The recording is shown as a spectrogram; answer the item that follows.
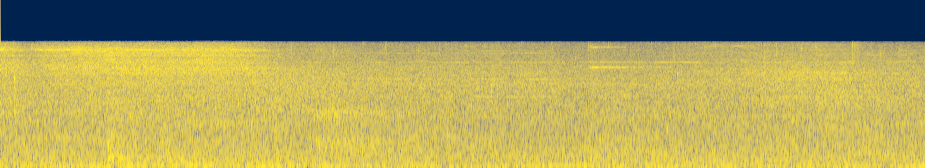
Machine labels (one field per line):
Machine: pump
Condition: abnormal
